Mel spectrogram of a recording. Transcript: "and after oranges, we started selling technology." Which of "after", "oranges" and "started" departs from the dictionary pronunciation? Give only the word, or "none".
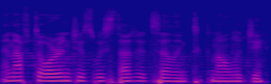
none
